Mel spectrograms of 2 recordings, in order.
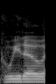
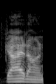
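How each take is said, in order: First: It is pronounced like 'Guido'. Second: It is pronounced like 'guide-on'. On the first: The speaker calls it wrong. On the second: The speaker calls it right.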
